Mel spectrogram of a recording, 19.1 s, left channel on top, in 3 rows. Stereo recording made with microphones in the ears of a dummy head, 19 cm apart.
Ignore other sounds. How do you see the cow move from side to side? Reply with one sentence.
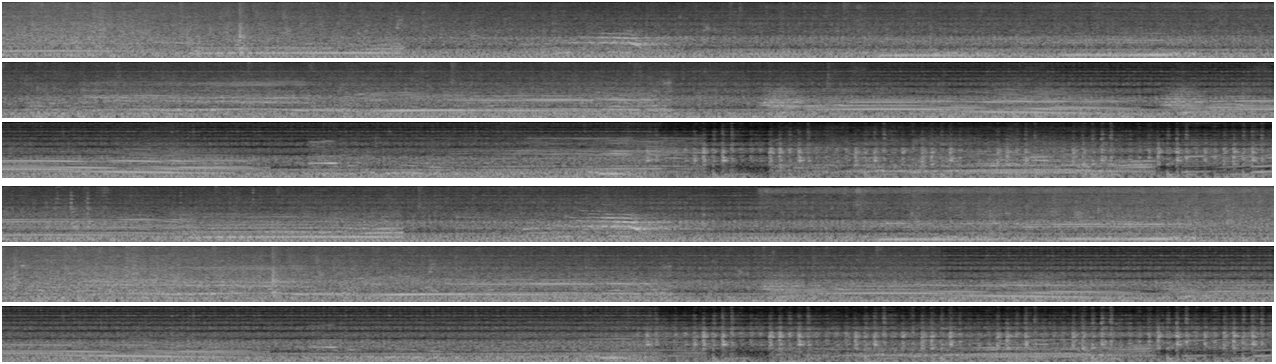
In this clip you hear the cow move from right to left.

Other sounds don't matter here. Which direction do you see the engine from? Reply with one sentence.
You can hear the engine in the centre.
